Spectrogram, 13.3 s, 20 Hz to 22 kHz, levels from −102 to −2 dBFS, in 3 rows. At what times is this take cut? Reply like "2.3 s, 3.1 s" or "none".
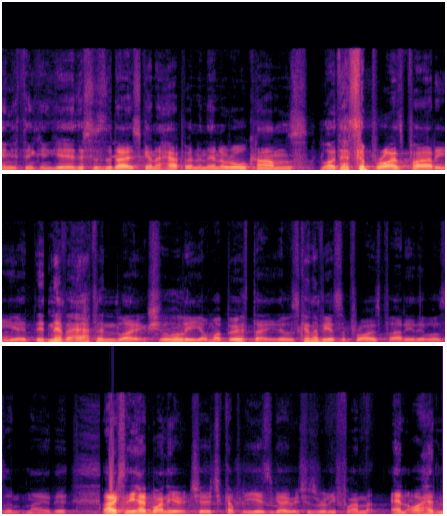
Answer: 3.1 s, 9.8 s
